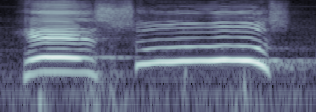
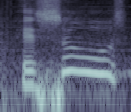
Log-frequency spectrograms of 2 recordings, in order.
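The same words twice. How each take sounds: First: Very high, loud, sustained cry; desperate shout. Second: Soft, high little call; mock timid call. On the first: Acted. Woman crying out to Jesus as he passes, shouting. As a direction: shout the name across a crowd. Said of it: "¿Se acuerdan también quién gritó?". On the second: Preacher showing how she didn't call Jesus, timidly. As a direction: call out politely, much too softly. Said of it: "Y no cree que le hablaba".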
